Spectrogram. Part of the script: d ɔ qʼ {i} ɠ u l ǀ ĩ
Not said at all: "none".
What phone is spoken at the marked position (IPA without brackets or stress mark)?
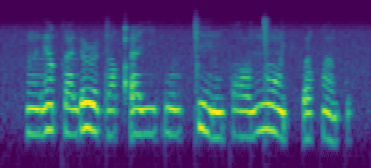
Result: iː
